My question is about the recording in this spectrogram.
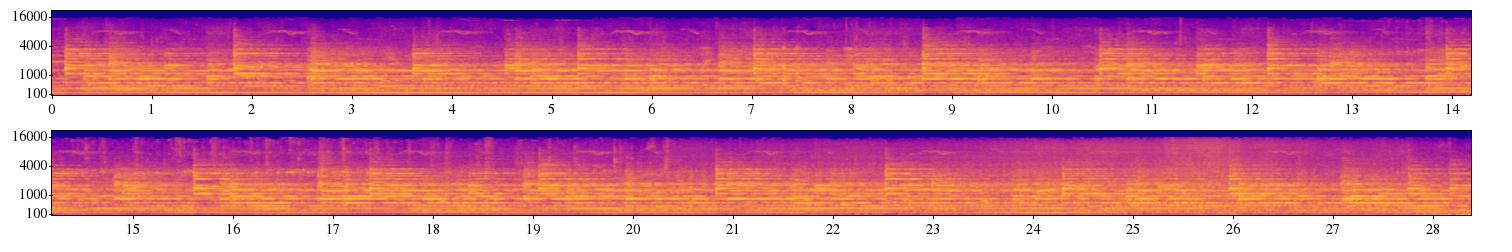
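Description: Church bells pealing, struck over and over in a steady rhythm, with their tones ringing on between strikes.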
